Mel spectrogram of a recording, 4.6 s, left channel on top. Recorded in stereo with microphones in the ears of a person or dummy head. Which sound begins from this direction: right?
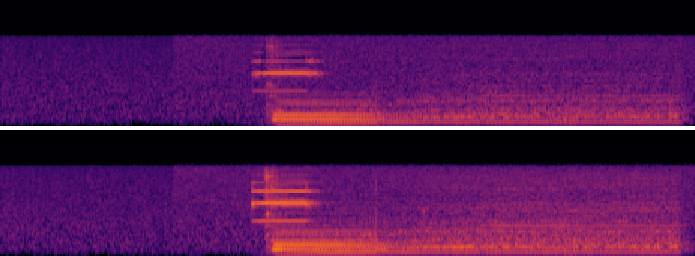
A microwave, at 1.7 s.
